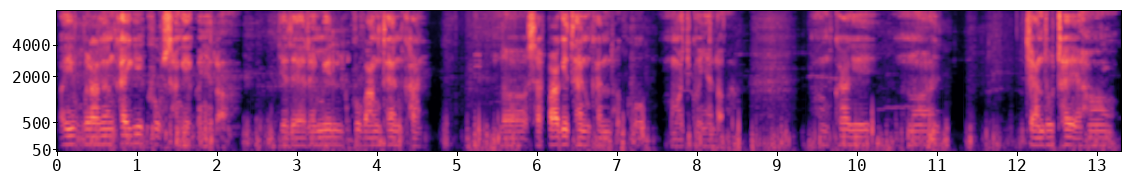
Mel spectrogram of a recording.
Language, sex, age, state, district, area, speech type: Santali, male, 60+, West Bengal, Paschim Bardhaman, rural, spontaneous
